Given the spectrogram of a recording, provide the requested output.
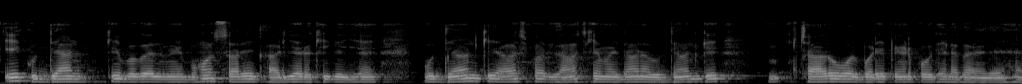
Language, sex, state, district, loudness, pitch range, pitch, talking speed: Hindi, male, Bihar, Kishanganj, -34 LUFS, 115-130 Hz, 125 Hz, 160 wpm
